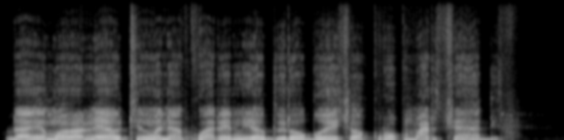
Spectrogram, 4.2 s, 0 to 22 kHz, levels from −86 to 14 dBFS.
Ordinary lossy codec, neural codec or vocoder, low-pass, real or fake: none; codec, 44.1 kHz, 1.7 kbps, Pupu-Codec; none; fake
